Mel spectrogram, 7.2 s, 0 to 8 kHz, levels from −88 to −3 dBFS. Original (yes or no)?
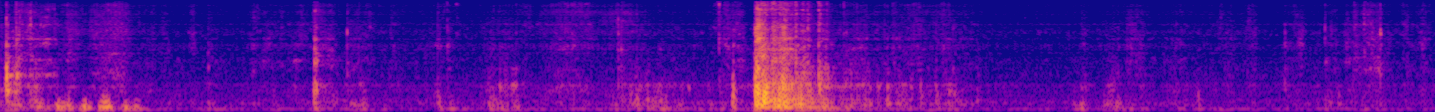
no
